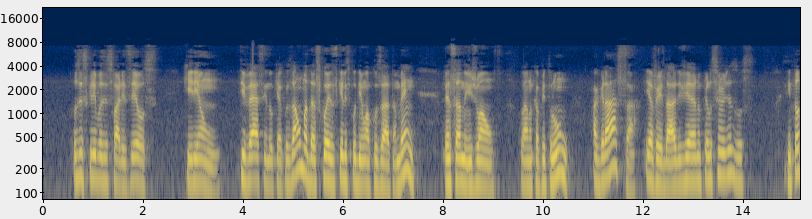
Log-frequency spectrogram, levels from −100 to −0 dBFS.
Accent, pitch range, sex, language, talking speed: Brazilian, 110-155 Hz, male, English, 140 wpm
